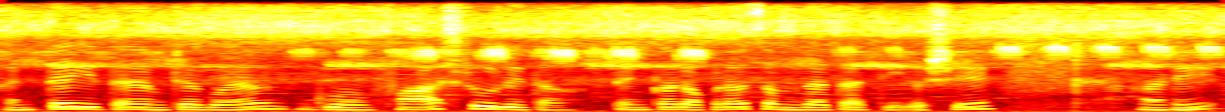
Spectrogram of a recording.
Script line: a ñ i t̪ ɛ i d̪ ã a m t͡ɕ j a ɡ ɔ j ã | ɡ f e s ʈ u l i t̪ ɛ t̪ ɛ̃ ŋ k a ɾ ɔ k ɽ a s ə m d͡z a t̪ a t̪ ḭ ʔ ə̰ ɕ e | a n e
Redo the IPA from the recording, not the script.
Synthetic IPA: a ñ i t̪ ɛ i t̪ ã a m t͡ɕ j a ɡ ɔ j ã | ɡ f a s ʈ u l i t̪ a t̪ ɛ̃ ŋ k a ɾ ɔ k ɽ a s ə m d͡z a t̪ a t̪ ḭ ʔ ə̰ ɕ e | a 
